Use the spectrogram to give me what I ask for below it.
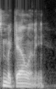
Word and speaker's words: McElhenney: How do you say Rob's last name? – I think it's McElhenney.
